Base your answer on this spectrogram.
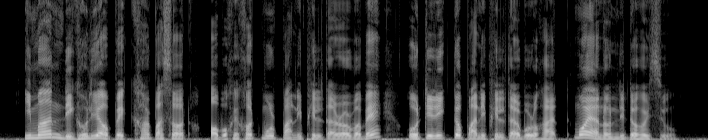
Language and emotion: Assamese, happy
